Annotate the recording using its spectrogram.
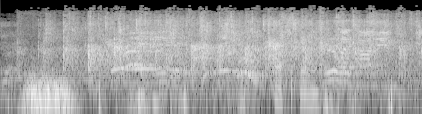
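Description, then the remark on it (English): A crowd claps steadily for several seconds, a dense, sustained burst of applause with voices cheering and calling out over it. “Can we just give a big hand”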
